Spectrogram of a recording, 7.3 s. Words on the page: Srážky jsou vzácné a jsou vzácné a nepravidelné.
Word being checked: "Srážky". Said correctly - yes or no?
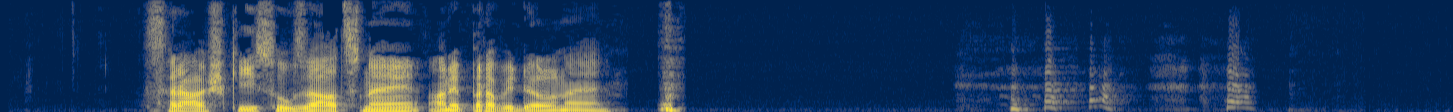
yes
